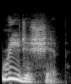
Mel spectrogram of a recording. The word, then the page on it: readership: British English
